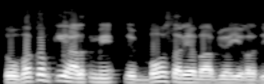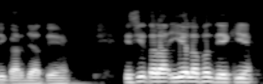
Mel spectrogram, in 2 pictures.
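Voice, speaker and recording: A man with a deep, mellow and smooth voice teaches Quran pronunciation. He explains patiently and then chants verses slowly as examples. The recording sounds dull and a little lo-fi. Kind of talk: tajweed lesson with recitation.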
